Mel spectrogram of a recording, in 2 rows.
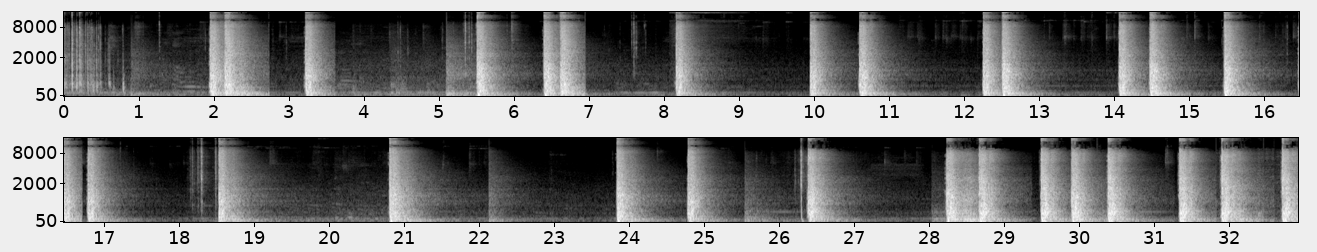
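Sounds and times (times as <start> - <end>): airsoft pistol shots: 26.3 - 26.8, 28.2 - 32.9.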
